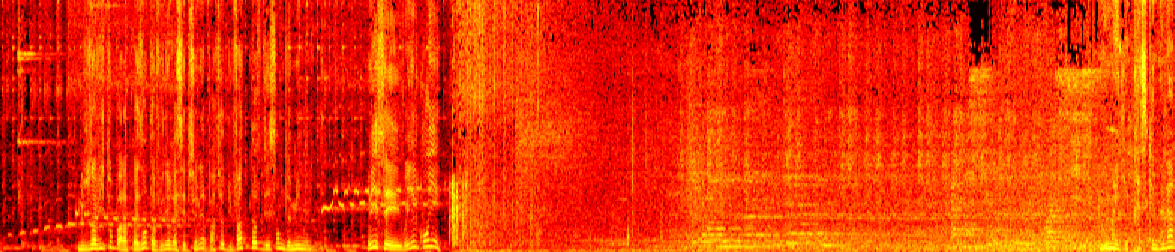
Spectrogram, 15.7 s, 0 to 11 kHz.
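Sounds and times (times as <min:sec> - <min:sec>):
speech: 0:01.0 - 0:06.2, 0:14.8 - 0:15.6
rail clatter: 0:06.8 - 0:15.6
high-speed TGV train arriving at a railway station: 0:07.1 - 0:15.6.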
